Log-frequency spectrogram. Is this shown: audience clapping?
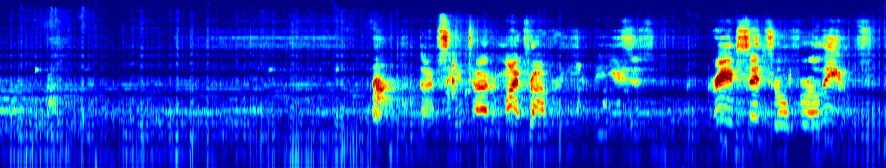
no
